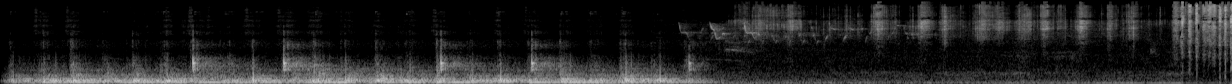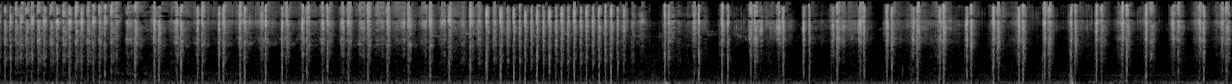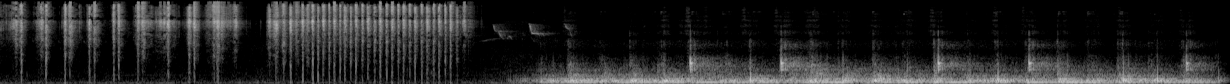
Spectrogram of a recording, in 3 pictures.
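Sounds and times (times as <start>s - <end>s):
shaman rattle shaking: 6.8s - 29.5s.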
